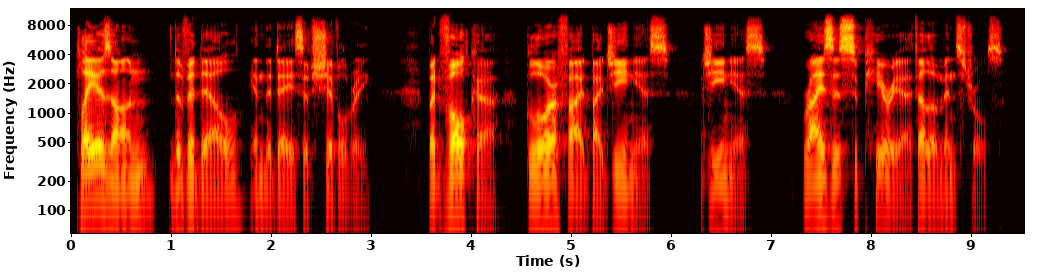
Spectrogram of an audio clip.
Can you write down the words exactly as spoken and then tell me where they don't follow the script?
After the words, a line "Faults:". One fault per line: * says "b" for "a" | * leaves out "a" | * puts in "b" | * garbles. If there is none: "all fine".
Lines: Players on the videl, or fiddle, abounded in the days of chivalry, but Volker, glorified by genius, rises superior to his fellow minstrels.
Players on the videl, in the days of chivalry, but Volker, glorified by genius genius, rises superior fellow minstrels.
Faults:
* leaves out "or fiddle abounded"
* puts in "genius"
* leaves out "to his"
